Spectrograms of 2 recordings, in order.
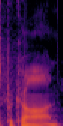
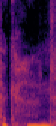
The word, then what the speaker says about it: pecan: Just for the record, people, it's pecan. – Yeah, I say it pecan.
